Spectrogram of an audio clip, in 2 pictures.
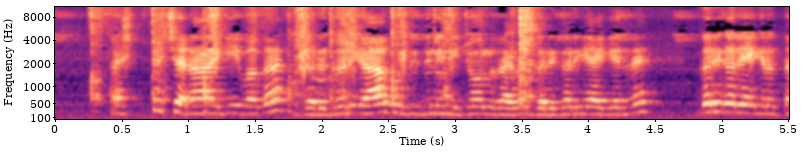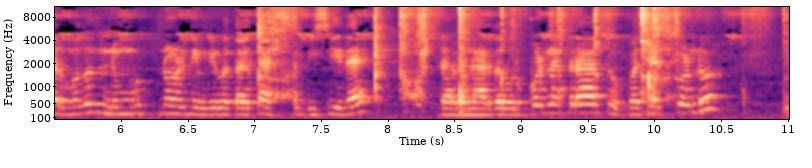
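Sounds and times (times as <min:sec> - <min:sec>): metal spatula scraping a pan: 0:00.2 - 0:03.9, 0:06.9 - 0:11.0.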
